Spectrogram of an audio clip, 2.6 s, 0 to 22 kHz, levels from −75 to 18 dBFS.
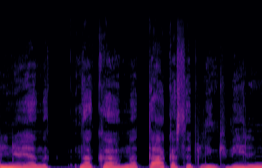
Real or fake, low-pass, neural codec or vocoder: fake; 19.8 kHz; vocoder, 44.1 kHz, 128 mel bands every 512 samples, BigVGAN v2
